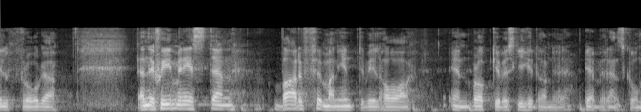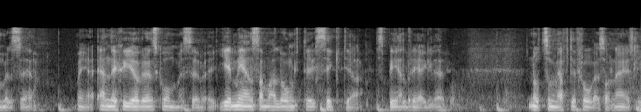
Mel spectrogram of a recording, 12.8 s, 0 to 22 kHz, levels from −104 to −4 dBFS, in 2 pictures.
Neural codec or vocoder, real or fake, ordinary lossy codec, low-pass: codec, 16 kHz, 16 kbps, FunCodec, trained on LibriTTS, 50 frames a second; fake; none; none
